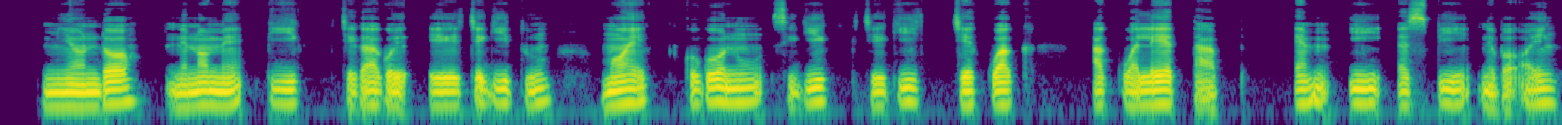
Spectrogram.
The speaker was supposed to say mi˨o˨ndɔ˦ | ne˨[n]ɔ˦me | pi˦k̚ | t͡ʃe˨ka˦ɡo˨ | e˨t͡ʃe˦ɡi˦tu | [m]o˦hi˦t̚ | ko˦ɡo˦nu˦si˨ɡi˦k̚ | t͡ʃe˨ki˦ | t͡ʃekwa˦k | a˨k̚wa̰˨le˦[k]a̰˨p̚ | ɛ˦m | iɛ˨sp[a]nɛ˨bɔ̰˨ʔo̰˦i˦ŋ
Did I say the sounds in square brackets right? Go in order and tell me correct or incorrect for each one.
correct, correct, incorrect: t, incorrect: i

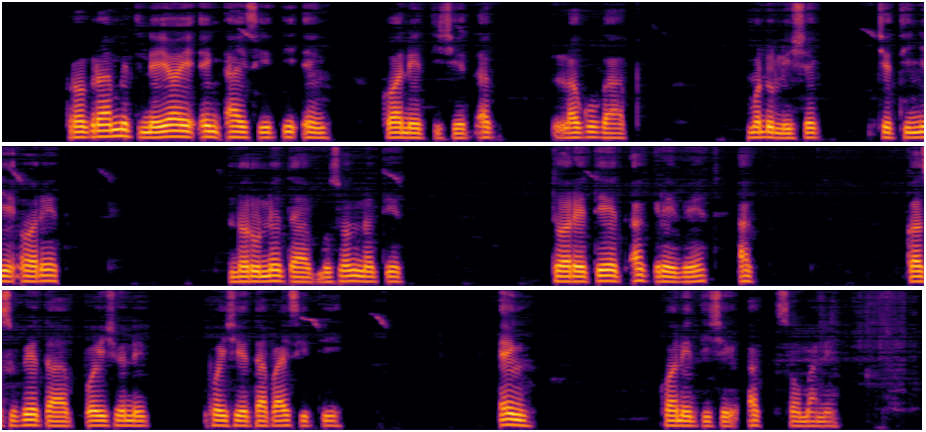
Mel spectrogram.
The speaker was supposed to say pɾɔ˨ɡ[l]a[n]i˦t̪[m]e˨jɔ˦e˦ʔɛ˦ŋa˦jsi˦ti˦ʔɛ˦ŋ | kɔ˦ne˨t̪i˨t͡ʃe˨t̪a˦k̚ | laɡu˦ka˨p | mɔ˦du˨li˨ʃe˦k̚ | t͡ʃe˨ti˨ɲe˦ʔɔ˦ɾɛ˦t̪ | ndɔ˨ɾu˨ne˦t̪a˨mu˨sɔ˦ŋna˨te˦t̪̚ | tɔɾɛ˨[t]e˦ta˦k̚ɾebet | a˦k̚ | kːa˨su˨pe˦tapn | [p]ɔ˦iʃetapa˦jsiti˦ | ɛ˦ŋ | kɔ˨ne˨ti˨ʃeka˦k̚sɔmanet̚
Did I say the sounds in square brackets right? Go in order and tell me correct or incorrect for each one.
incorrect: ɾ, incorrect: m, incorrect: n, correct, correct

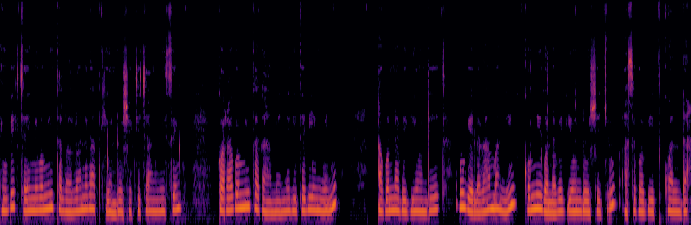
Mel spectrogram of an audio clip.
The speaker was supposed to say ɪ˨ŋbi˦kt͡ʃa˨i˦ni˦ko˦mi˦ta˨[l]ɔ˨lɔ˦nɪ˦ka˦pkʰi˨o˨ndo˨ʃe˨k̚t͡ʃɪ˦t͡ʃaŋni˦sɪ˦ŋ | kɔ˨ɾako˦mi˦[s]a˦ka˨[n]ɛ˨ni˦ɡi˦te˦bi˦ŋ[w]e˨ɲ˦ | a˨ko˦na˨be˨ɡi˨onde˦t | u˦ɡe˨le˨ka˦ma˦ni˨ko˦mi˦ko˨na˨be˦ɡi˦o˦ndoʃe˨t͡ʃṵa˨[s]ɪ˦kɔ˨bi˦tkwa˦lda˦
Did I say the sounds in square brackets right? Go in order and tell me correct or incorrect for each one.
correct, incorrect: t, incorrect: m, correct, correct

